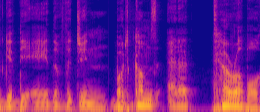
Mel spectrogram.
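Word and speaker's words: jinn: The genies that he's talking about is a wrong pronunciation of the Arabi word jin, which is a plural term.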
